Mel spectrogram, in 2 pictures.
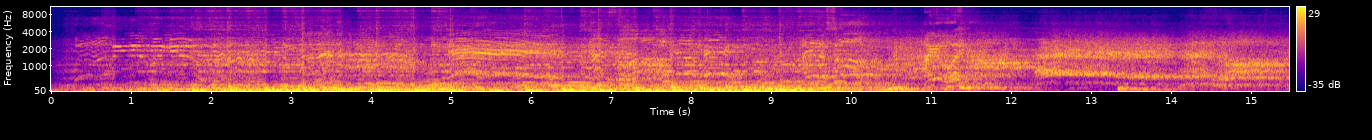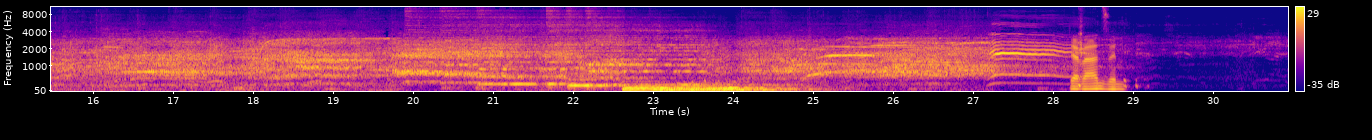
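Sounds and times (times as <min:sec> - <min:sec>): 
large concert crowd cheering and yelling between songs: 0:00.1 - 0:29.6
laughter: 0:27.2 - 0:30.9
speech: 0:28.4 - 0:29.2.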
